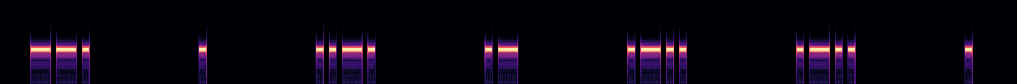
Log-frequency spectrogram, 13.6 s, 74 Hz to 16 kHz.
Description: Morse code, heard as a keyed tone, about 14 wpm, spaced as for 5 wpm, 680 Hz. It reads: GEFALLE
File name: Morsekurs / Witze / Witz 06. September 2022 25 F70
